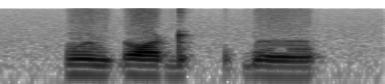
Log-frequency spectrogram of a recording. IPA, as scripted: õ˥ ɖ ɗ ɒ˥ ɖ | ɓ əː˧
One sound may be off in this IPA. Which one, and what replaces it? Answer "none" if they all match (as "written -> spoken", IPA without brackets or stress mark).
none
